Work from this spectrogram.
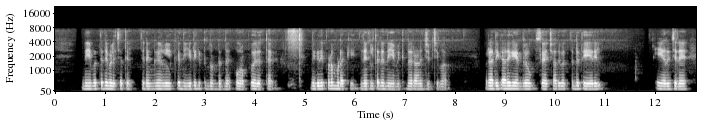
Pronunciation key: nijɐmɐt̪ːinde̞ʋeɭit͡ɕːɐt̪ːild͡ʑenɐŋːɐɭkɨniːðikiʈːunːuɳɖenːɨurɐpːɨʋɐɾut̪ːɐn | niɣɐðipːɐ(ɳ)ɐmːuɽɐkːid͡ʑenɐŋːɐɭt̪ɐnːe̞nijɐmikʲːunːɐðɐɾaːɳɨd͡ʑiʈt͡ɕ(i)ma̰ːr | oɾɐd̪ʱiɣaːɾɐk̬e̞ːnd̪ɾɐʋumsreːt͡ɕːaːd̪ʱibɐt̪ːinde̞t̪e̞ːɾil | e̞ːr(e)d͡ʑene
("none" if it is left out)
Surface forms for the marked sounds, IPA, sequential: ɳ, i, i

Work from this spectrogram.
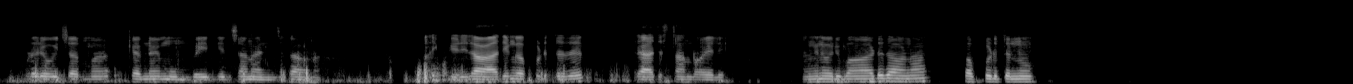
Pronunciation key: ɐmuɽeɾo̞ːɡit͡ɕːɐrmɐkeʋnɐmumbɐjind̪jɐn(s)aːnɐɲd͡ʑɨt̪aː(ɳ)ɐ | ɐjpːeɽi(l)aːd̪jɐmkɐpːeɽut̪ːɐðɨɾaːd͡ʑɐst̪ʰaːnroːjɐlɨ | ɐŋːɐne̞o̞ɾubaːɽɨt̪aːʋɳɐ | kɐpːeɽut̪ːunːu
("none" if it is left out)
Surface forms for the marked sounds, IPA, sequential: s, ɳ, l

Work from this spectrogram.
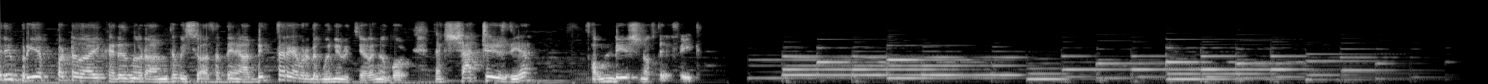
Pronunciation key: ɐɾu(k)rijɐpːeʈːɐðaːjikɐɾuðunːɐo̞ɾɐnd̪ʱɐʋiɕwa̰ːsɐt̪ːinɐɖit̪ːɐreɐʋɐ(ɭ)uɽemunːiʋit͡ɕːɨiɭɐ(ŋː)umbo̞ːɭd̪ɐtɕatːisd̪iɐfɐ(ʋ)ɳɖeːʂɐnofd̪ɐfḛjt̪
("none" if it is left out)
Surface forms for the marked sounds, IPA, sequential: p, ɾ, ŋː, w

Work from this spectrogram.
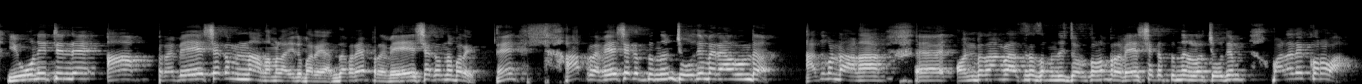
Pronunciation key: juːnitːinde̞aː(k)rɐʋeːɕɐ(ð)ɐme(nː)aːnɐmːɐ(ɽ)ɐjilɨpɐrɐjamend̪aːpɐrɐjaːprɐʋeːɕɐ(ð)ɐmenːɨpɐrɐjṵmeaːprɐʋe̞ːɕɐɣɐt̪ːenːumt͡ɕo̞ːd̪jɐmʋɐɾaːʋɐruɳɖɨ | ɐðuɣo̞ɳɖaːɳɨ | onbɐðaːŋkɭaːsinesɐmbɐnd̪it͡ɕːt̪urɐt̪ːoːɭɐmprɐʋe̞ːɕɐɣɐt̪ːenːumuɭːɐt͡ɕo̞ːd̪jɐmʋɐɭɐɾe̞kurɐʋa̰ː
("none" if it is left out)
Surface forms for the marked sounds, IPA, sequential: p, ɣ, nː, ɭ, ɣ

